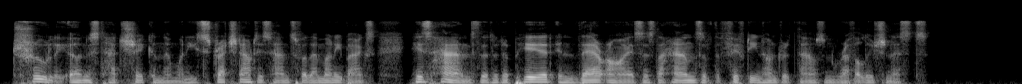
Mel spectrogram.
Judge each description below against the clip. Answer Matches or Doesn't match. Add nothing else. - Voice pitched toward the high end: Doesn't match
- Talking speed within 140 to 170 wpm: Doesn't match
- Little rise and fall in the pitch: Doesn't match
